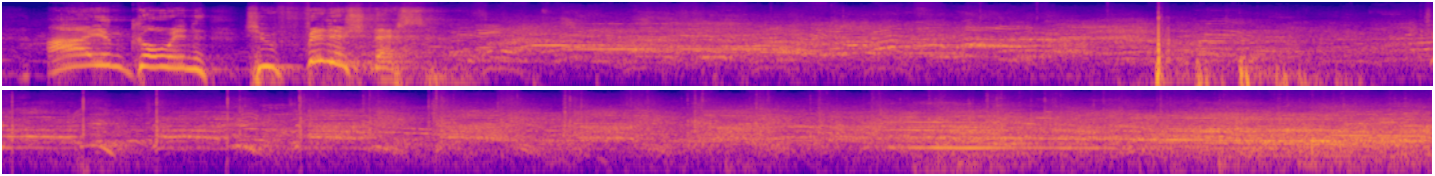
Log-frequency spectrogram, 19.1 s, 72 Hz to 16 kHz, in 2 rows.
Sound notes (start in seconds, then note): 9.8 fans chanting johnny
